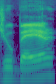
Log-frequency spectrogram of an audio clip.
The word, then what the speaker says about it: Gilbert: I didn't know it was pronounced Gilbert, so to me it was always Rob. What did I think it was? I thought it was like Robb Gilbear or something like that.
